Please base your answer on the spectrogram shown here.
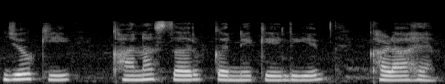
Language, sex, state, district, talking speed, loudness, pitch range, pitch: Hindi, female, Jharkhand, Deoghar, 120 wpm, -16 LUFS, 200-225 Hz, 210 Hz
